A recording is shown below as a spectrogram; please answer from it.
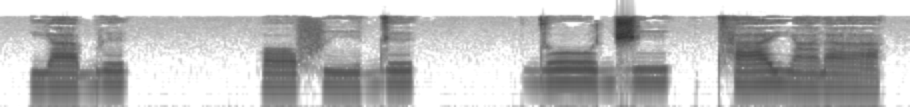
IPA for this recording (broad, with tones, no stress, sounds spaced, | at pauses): j a˨ b ɪ˦ | ɔ˨ f iː˨ d ɪ˦ | d oː˦ d͡ʒ i˦ | tʰ a˨˦ j ã˨ ɾ a˨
